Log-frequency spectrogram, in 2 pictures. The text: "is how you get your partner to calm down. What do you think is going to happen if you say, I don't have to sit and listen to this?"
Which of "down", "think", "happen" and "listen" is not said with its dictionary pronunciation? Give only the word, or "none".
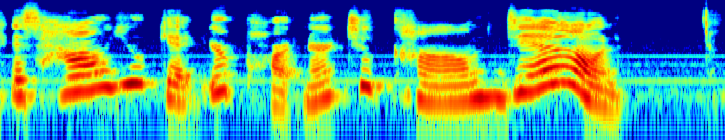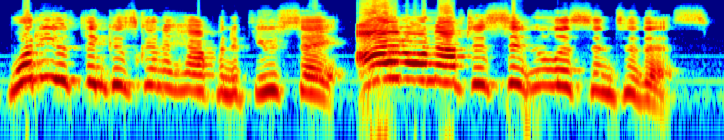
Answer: none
